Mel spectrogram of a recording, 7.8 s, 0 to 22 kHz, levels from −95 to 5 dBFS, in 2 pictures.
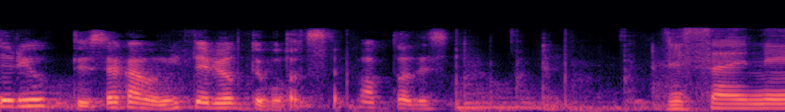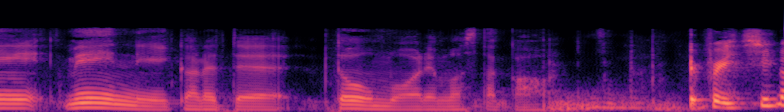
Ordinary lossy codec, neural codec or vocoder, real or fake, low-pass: none; codec, 16 kHz, 2 kbps, X-Codec, WavLM features, trained on Multilingual LibriSpeech; fake; none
